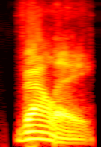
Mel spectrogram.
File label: "valet", American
